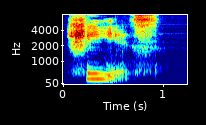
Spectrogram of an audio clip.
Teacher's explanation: there's a semivowel y that links the vowel at the end of she to the vowel at the beginning of is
